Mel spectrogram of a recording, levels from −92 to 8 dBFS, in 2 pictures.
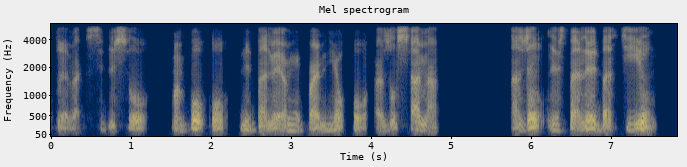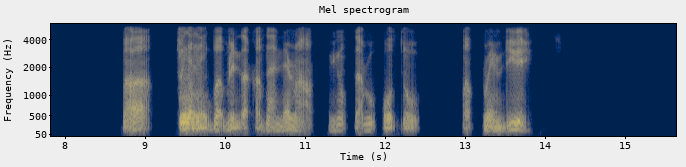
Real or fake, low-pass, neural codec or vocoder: fake; 5.4 kHz; autoencoder, 44.1 kHz, a latent of 192 numbers a frame, MeloTTS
